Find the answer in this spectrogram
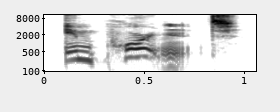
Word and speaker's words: important: to consider carefully yes the pronunciation of this word that first t is actually reduced it sounds more like a d in fast speech water is important to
